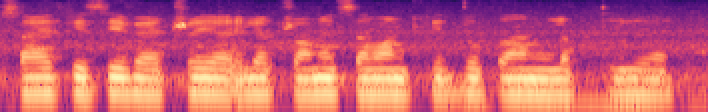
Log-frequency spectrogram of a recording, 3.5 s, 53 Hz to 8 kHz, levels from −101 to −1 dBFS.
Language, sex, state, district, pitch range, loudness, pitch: Hindi, male, Uttar Pradesh, Lalitpur, 120-125 Hz, -15 LUFS, 120 Hz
